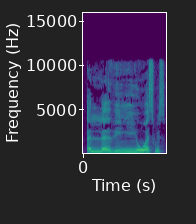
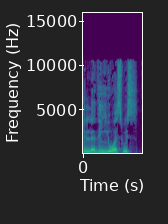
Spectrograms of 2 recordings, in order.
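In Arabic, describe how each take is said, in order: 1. يُمَدّ حرف المد مدّه الكامل. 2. يُقصَر حرف المد ويتصل بالحرف الذي بعده.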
